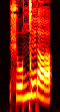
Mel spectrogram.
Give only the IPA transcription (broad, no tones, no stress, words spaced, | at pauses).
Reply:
ʃoŋ͡ǀeɾa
